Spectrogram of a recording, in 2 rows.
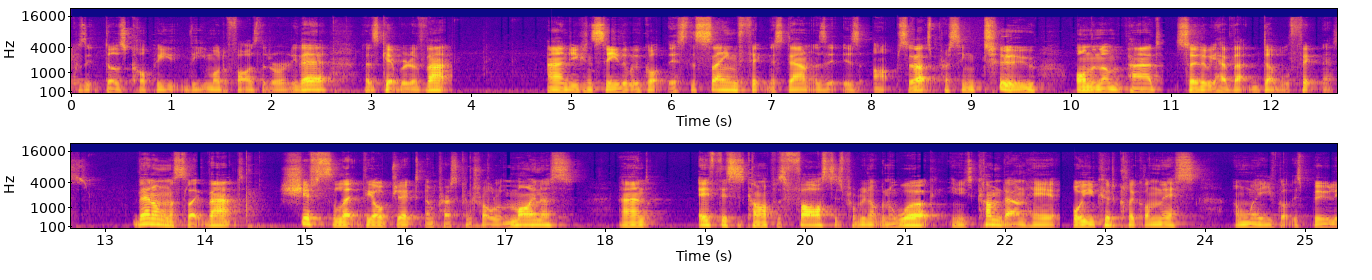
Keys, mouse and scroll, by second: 2.6 click, 4.1 shift+middle click, 4.4 middle click, 8.4 middle click, 12.8 shift+middle click, 14.4 shift+click, 16.6 ctrl+KP_Subtract, 20.1 click, 23.1 click, 24.7 click.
